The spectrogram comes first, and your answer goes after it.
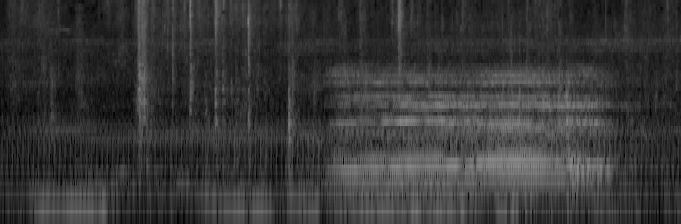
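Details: Nelore cattle from a group of seven Nelore heifers and eight Nelore, Anelorado and crossbred steers in the Bragança Paulista region, São Paulo, Brazil: after scattered knocks and clicks, one low, drawn-out moo lasts about a second and a half.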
